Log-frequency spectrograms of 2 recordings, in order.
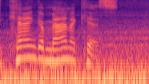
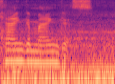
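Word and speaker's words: Kancamagus: Some people say Kangamanicus. That's not the way you pronounce it. It's Kangamangus, okay?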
